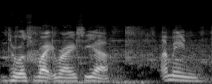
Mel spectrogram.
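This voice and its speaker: A middle-aged woman with a Filipino accent, chatting outdoors on a phone during a live stream. She rambles through long stories and thanks viewers by name. Her audio sounds a little dull and muffled, with music playing clearly underneath. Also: on the low side, fairly even intonation, moderate pace. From Philippines. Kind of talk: casual live-stream chat. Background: background music.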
